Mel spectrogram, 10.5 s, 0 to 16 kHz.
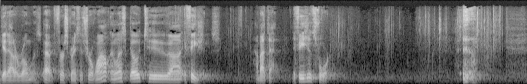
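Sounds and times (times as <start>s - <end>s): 
speech: 0.0s - 4.4s, 5.1s - 6.7s
Bible pages turning and rustling: 4.5s - 5.1s, 6.2s - 10.3s.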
